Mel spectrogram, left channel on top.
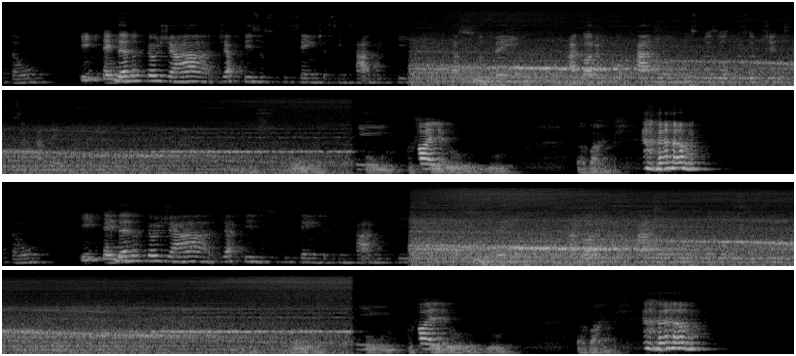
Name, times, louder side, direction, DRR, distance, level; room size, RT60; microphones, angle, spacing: voice 1, 0.8-5.2 5.7-6.0 6.3-8.7 11.5-12.4 14.3-14.8, left 2 dB, 55° left, 1 dB, 3.6 m, -32 dB
sound 1, 4.1-11.4, right 3 dB, 30° right, 0.9 m, -32 dB
voice 2, 4.5-5.9 10.2-11.2 11.5-14.3, left 1 dB, 40° left, -2 dB, 2.7 m, -40 dB
15.5 x 10.0 x 5.4 m, 0.41 s
head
